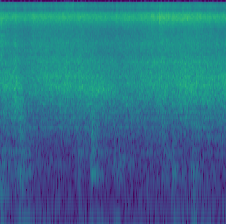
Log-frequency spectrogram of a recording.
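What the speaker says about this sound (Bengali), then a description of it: "এবার পেঁয়াজ টমেটো আর ক্যাপসিকামটা এইভাবে ভেজে নিচ্ছি" Onion, tomato and capsicum frying in a pan for dry chilli chicken, a loud continuous hiss of hot oil that holds steady throughout, close up with no voices.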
